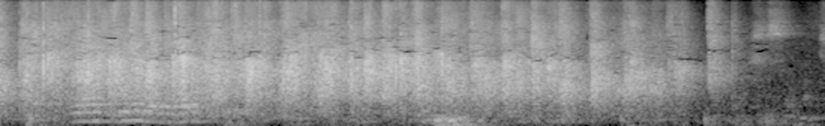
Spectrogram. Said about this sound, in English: Let's give him a welcome him here today with us.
